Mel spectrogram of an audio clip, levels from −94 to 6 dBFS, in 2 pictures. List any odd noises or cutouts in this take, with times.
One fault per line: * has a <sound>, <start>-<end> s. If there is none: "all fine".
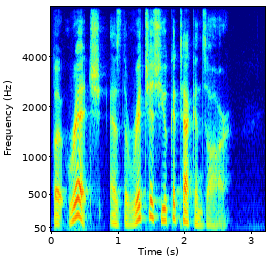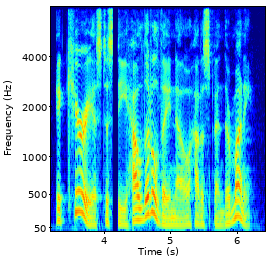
* has a dropout, 4.1-4.2 s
